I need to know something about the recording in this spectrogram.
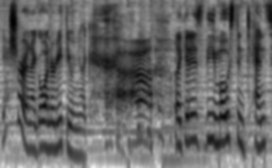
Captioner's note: groans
